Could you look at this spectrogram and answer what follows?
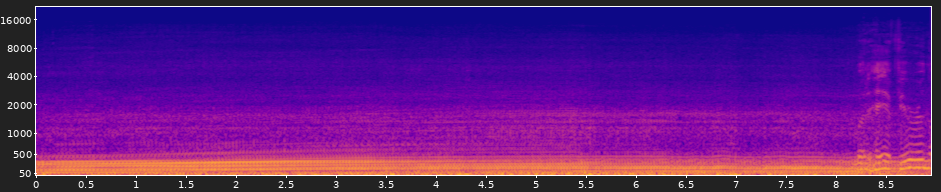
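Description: A Honda Rebel 1100 DCT motorcycle cruising with a steady, loud, low engine drone that rises slowly in pitch as it accelerates, with a voice talking over it near the end.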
